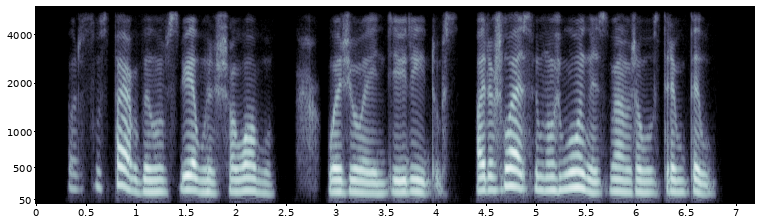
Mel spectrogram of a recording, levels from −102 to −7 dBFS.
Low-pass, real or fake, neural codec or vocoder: 5.4 kHz; fake; autoencoder, 44.1 kHz, a latent of 192 numbers a frame, MeloTTS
